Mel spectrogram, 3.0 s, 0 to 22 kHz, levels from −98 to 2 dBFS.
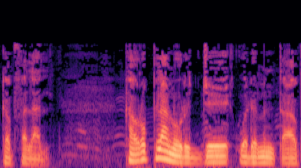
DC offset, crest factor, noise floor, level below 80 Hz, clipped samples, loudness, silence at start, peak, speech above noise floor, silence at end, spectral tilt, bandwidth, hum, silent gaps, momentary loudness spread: under 0.1%; 16 dB; -46 dBFS; -42 dBFS; under 0.1%; -17 LUFS; 0 s; -2 dBFS; 30 dB; 0.05 s; -7 dB/octave; 8.8 kHz; none; none; 12 LU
